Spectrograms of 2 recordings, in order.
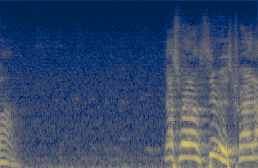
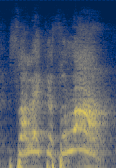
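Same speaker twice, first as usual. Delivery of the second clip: faking the funk; 11 semitones higher than usual. Acted. Comic mocks brothers faking the funk, hammed-up shout. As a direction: bellow it like someone faking the funk. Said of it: "ones who are faking the funk".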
